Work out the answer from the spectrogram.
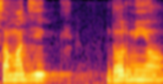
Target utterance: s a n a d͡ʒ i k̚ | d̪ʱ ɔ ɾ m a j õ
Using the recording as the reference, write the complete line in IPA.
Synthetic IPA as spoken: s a m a d͡ʒ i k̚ | d̪ʱ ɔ ɾ m i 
